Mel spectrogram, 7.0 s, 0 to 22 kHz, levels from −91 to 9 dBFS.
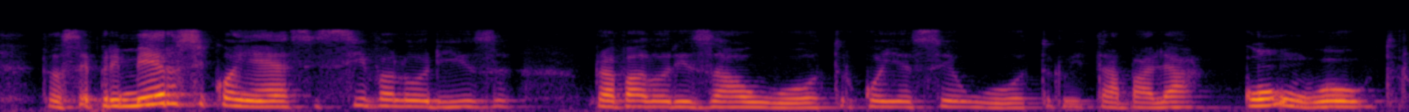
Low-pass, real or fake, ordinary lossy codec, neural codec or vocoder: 7.2 kHz; real; none; none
